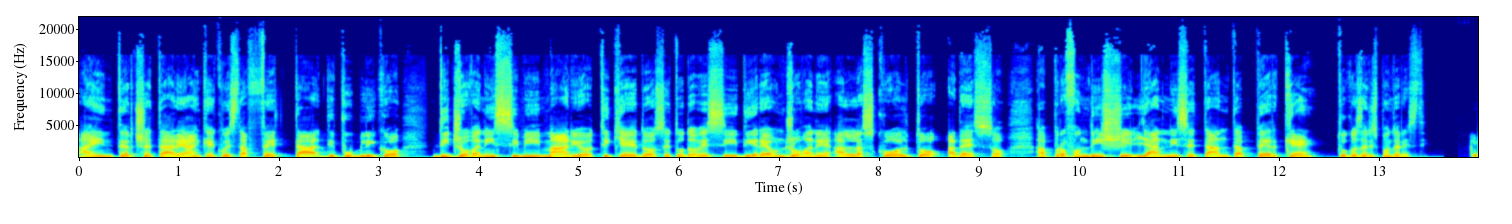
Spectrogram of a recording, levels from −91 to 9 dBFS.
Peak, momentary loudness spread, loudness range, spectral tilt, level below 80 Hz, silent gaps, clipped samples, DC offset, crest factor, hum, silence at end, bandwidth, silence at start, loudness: -4 dBFS; 6 LU; 2 LU; -5 dB/octave; -44 dBFS; 13.64-13.79 s; under 0.1%; under 0.1%; 16 dB; none; 0 s; over 20 kHz; 0 s; -22 LUFS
